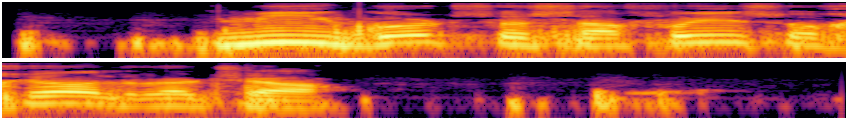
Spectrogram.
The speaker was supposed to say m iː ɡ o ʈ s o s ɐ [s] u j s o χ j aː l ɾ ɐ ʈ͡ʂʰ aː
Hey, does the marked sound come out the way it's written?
no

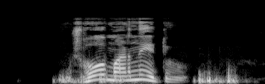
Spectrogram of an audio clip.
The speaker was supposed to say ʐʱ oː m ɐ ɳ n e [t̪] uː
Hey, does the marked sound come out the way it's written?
yes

